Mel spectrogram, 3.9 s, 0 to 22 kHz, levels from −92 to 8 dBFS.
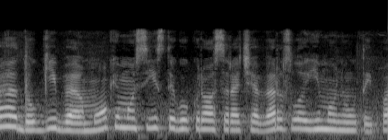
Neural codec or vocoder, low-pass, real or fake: none; 9.9 kHz; real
